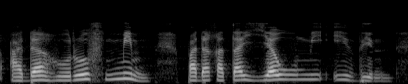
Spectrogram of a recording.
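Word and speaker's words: يومِ: Nah, mim di sini kita baca dengan harokat kasroh. Nah, biasanya seringkali kita membaca ketika kata yauma idzin. Mim di sini biasanya dibacanya harokat fathah. Tetapi pada surat Hud ini ayat 66 kita baca dengan harokat kasroh menjadi yaumi.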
